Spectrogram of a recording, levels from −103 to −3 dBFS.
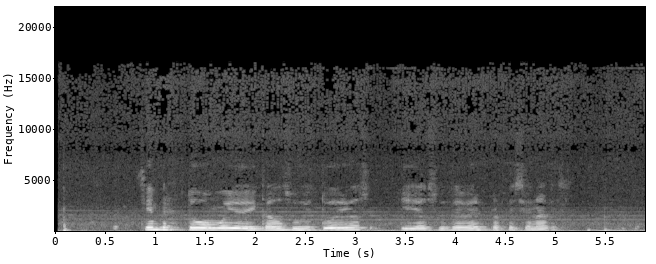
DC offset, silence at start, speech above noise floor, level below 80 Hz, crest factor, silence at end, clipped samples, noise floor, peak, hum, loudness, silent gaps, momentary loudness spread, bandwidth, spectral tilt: under 0.1%; 0.05 s; 27 dB; -40 dBFS; 14 dB; 0 s; under 0.1%; -42 dBFS; -2 dBFS; none; -16 LUFS; none; 21 LU; 5 kHz; -10 dB/octave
